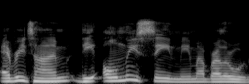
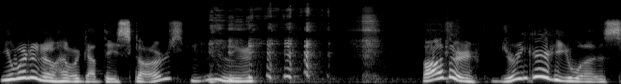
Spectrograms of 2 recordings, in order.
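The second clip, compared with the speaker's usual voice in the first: little ancient wise alien creature voice; 4 semitones higher, 3 dB louder than usual. Riffing on lines from movies with a friend, speak in a Yoda voice.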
